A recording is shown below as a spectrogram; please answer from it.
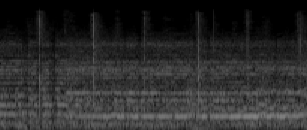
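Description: Rock band playing live: electric guitar holding long, ringing notes over light, regular drum hits.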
